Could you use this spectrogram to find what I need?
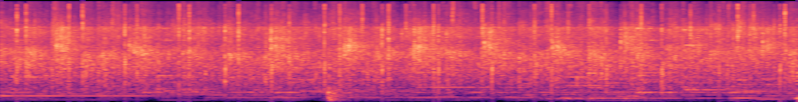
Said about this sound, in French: Nous acclamons fortement le Seigneur.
